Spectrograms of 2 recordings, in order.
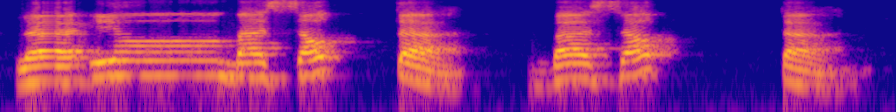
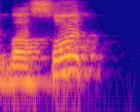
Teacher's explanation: Dia idgham tapi dia bukan idgham sempurna. Dia tak masuk habis. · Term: idgham nakis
